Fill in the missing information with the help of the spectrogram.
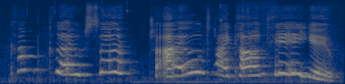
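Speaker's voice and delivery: very high, loud fake granny; wolf pretending Granny. A narrator's reading. Wolf lures the child closer, high fake granny voice. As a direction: beckon in a high put-on old-lady voice. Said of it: "pretending to be Granny".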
